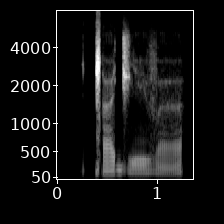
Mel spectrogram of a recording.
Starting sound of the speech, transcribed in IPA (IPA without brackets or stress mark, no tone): ǁ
